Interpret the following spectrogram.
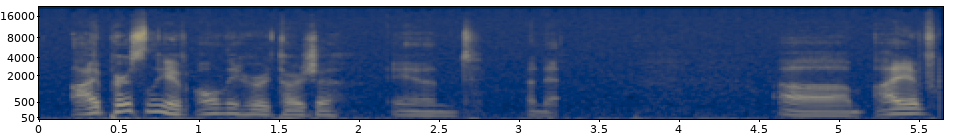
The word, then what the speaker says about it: Tarja: try to i know her name is pronounced something like tarja or taya like you don't pronounce the day it did the day you don't pronounce the j i like to say tarza just because it sounds it's easier to pronounce on my western ears but i know that's not how you pronounce it throwing that one out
